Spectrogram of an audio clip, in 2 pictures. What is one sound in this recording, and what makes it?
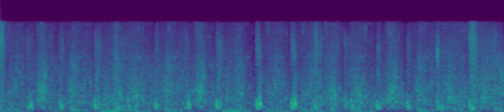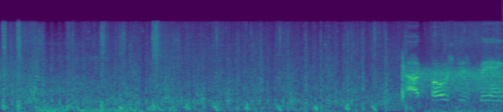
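Footsteps crunch quickly over grass and dirt.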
